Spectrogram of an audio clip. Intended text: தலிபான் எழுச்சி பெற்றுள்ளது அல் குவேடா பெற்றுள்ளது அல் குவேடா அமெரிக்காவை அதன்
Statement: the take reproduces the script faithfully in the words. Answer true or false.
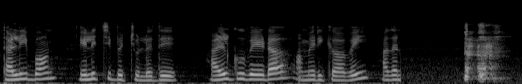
false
